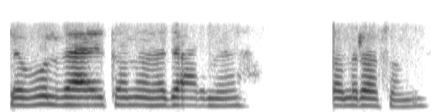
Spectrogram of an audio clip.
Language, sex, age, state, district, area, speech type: Maithili, female, 60+, Bihar, Araria, rural, conversation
